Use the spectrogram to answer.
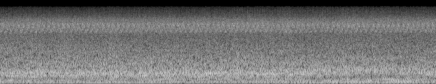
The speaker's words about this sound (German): So, jetzt wird es noch ein bisschen lauter. Rotoren oder Propeller auf der Seite und auch am Ende.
